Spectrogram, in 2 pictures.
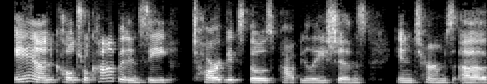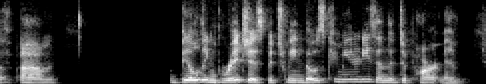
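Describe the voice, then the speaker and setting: A woman's a normal speaking voice, medium in pitch with ordinary variation, at a moderate pace over a quiet background. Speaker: county program manager. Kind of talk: slide presentation at a meeting.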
